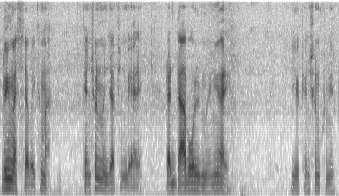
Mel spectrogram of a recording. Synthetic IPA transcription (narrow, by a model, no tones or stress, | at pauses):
dujmasabajkʰɯma̰ | pʰensɔnmɯnzapʰinbḛja̰ɾḛ | ɾat̚dabɔlmɯnɯaɾe | bjɯpʰensɔnkʰunɯ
